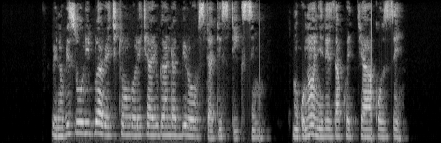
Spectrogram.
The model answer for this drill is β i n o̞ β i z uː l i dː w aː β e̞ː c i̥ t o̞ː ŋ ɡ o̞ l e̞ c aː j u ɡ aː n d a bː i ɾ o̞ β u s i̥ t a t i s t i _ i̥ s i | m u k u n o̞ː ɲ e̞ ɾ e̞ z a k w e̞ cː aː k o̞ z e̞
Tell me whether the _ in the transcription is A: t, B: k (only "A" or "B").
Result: B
